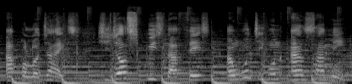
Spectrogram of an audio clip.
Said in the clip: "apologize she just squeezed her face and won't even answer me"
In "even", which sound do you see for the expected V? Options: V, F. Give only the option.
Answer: V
